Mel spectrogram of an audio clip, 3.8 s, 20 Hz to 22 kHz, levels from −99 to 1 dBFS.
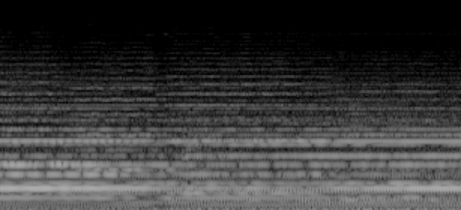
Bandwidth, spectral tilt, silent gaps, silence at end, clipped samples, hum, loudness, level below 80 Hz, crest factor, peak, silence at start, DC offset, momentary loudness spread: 8.2 kHz; -7 dB/octave; none; 0 s; under 0.1%; none; -38 LUFS; -56 dBFS; 14 dB; -24 dBFS; 0 s; under 0.1%; 7 LU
